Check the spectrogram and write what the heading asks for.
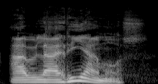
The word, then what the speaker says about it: hablaríamos: Hablaríamos. Hablaríamos. Now watch the stress there, it's hablaríamos.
